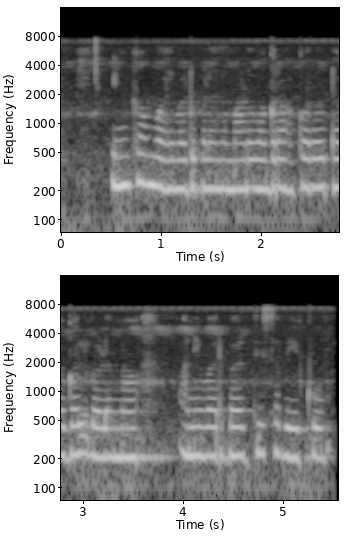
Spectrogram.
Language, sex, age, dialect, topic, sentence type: Kannada, female, 25-30, Coastal/Dakshin, banking, statement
